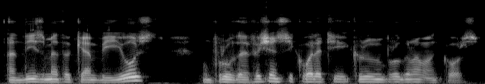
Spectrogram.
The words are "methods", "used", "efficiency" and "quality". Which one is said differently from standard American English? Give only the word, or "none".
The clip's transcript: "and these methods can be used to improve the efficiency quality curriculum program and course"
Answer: methods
